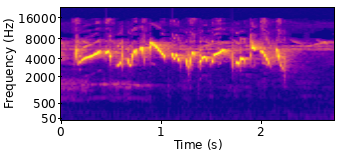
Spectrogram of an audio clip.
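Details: Oriental white-eye, a caged bird, singing a therapy song meant to make other caged birds answer; a fast, loud twittering warble of high looping whistled notes, continuous for about two seconds, then a short pause.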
